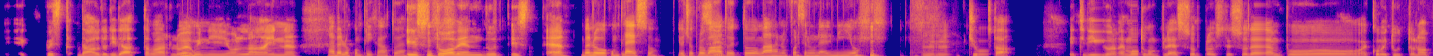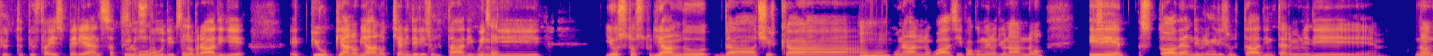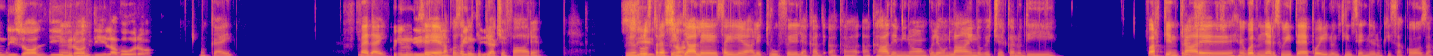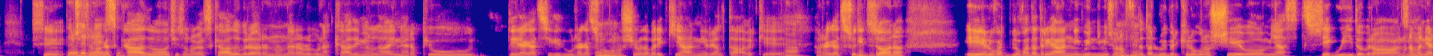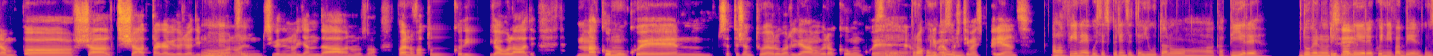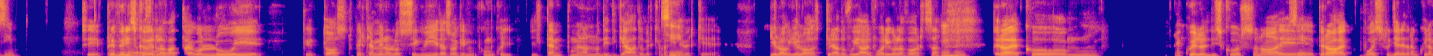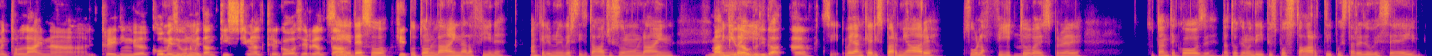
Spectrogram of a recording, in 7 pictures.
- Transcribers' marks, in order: tapping; distorted speech; chuckle; other background noise; chuckle; bird; static; "proprio" said as "propro"; "cioè" said as "ceh"; in English: "trading"
- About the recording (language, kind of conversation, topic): Italian, unstructured, In che modo la tua famiglia influenza le tue scelte?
